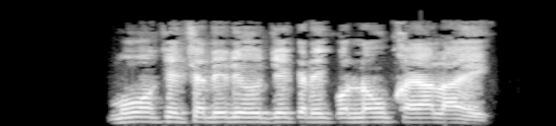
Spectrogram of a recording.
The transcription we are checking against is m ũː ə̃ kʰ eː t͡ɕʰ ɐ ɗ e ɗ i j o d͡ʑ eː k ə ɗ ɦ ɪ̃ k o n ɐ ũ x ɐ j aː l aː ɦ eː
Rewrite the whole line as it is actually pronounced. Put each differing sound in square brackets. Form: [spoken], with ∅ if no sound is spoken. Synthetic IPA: m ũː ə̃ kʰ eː t͡ɕʰ ɐ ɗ e ɗ i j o d͡ʑ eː k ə ɗ ɦ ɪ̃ k o n ɐ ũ x ɐ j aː l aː ɦ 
